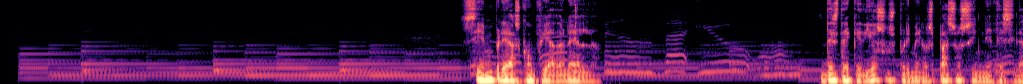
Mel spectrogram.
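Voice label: announcements, Español, Hombre; Anuncios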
